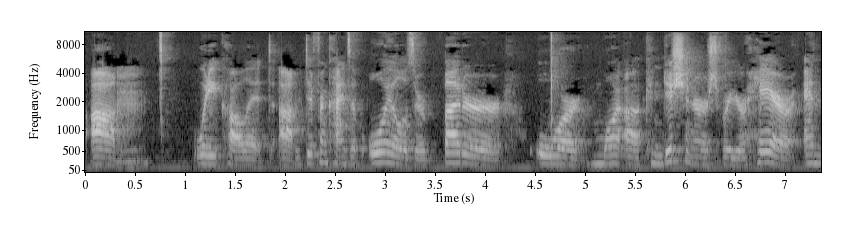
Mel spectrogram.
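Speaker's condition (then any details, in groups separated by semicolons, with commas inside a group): No condition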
